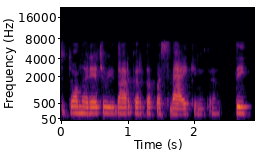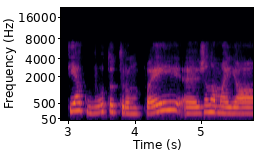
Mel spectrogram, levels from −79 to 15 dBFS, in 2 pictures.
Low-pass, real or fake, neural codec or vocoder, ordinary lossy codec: 7.2 kHz; real; none; MP3, 64 kbps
